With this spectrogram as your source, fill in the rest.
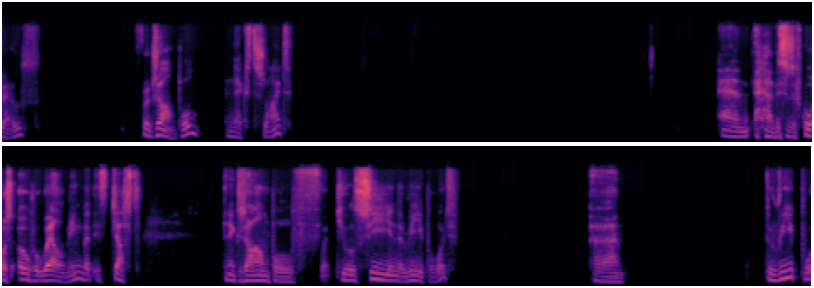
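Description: A man speaks calmly over an online call, pausing now and then.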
